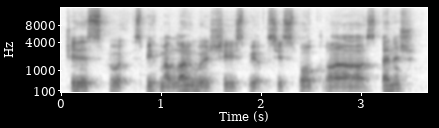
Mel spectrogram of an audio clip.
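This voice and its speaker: Teen guy from syria, arabic first language, monotone, lots of "like" and restarts. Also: medium pitch. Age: teens. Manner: halting, many "like" fillers, self-corrections. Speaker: student panelist. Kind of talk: telling his story on a panel.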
